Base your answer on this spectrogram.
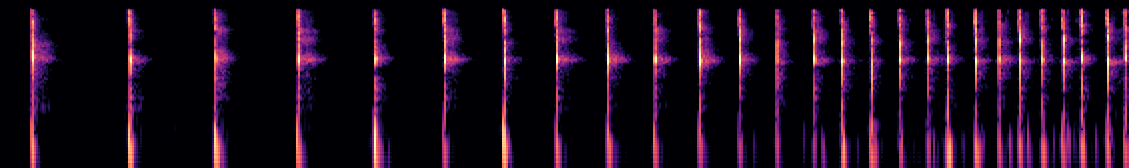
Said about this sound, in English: imagine if my claps are snaps, or my snaps are claps.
